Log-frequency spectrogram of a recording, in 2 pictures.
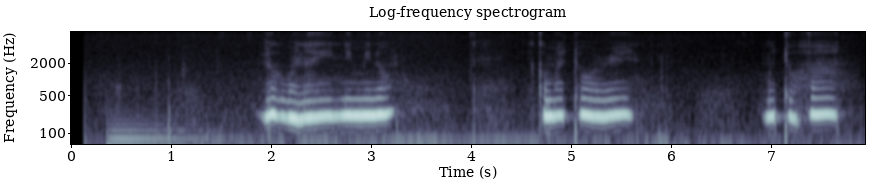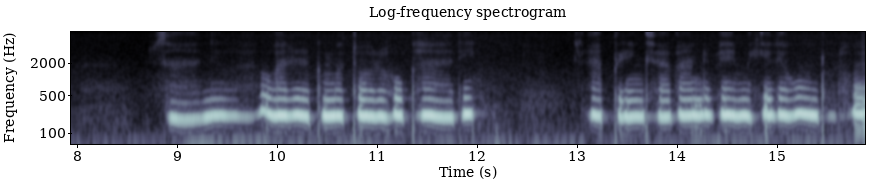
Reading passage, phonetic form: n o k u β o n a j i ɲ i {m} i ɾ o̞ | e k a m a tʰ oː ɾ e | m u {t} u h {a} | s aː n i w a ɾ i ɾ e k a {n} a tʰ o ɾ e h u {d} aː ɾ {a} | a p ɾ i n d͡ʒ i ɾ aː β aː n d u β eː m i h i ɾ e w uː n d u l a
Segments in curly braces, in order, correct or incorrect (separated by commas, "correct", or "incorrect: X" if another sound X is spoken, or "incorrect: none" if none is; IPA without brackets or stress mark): correct, correct, correct, incorrect: m, incorrect: ɡ, incorrect: i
